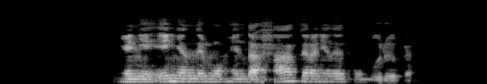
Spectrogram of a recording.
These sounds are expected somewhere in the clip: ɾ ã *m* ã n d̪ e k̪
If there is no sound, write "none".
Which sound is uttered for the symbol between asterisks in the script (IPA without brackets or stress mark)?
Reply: ɲ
